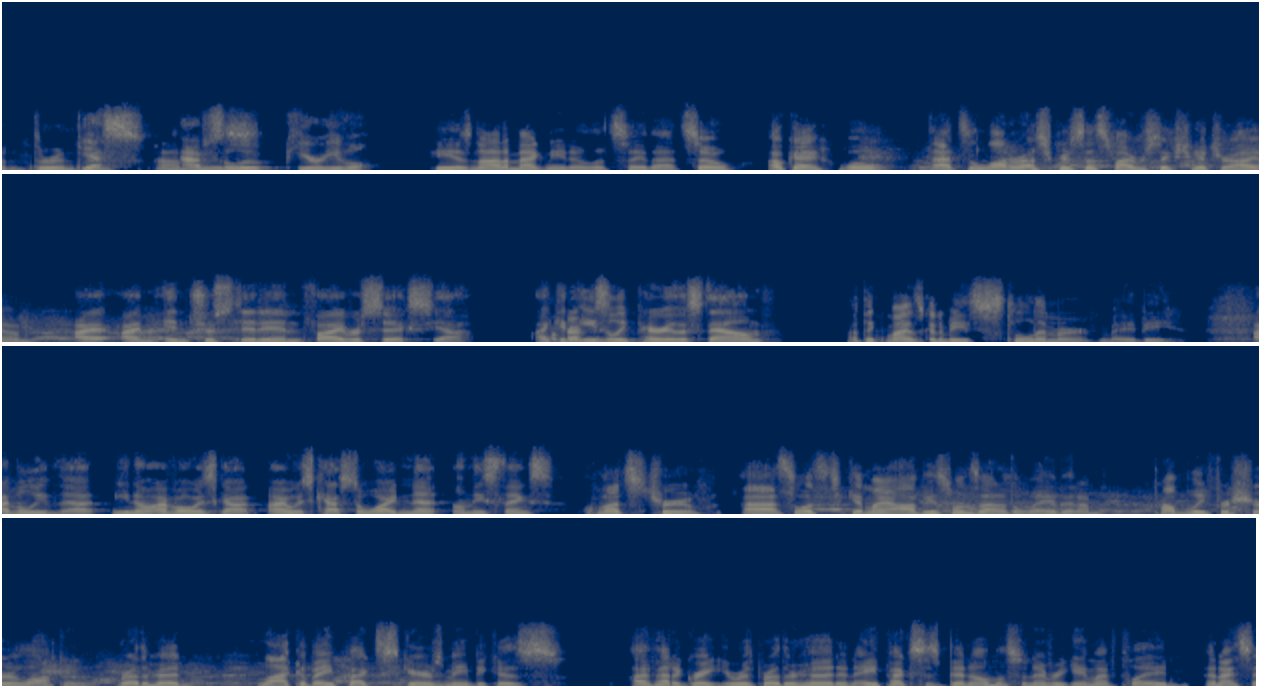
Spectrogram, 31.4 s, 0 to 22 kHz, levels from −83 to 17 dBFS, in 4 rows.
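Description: From 5.36 to 9.88 s, and again from 20.44 to 26.52 s, the speech returns as feedback echo between two devices. A second device in the room plays the call aloud. The microphone picks it up and sends it back. Its echo canceller cannot remove that. Each phrase repeats roughly every 0.4 s, thinner and more ringing each pass. The repeats peak at about 14 dB and about 15 dB below the speech.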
